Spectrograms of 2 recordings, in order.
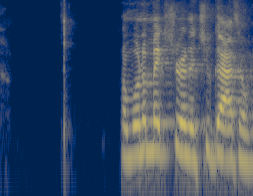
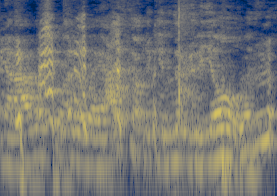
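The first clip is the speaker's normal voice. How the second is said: laughing; 5 semitones lower, faster than usual. Real, not acted. Laughing denial.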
